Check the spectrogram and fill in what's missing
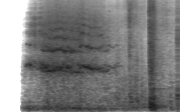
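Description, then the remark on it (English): Car tires screech in a loud, sustained skid for over a second as the driver brakes for a big black cat running in front of the car and cannot control the wheel, then fade into a couple of sharp knocks near the end. No one speaks. “Mr. Jackson tries to slow the car. He can't control the wheel.”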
